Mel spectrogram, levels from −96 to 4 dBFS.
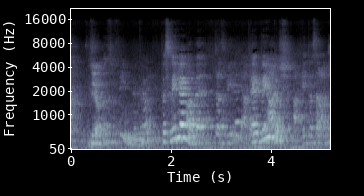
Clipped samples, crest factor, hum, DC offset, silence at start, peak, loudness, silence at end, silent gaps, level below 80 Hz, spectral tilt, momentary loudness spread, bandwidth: under 0.1%; 20 dB; none; under 0.1%; 0 s; -8 dBFS; -28 LUFS; 0 s; none; -48 dBFS; -5.5 dB/octave; 13 LU; 16 kHz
